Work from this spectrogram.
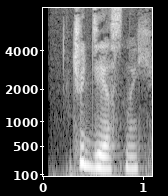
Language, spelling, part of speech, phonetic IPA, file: Russian, чудесный, adjective, [t͡ɕʉˈdʲesnɨj], Ru-чудесный.ogg
- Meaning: 1. wonderful, miraculous 2. wonderful, lovely, beautiful, marvellous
